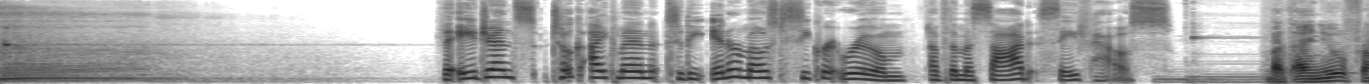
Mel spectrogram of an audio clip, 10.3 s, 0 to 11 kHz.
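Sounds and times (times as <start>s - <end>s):
car engine revving and driving away: 0.0s - 2.6s
speech: 3.3s - 10.2s.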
